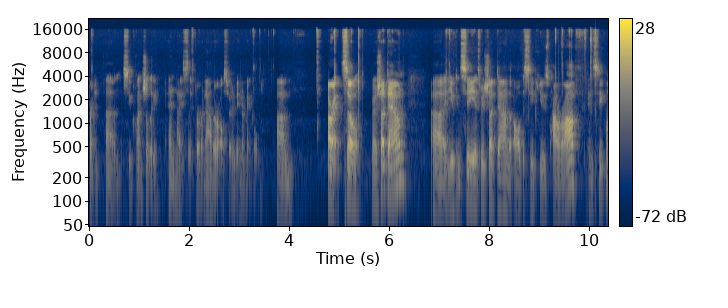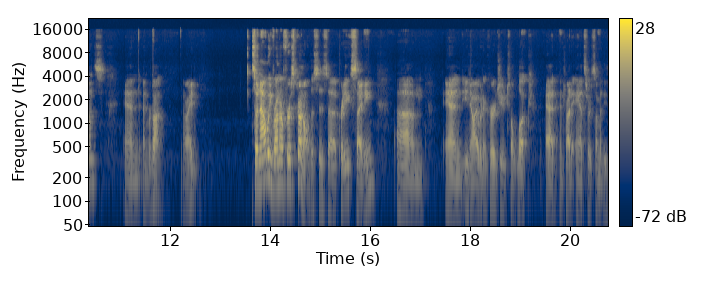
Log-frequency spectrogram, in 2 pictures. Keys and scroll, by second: 5.1 q, 5.4 Return, 10.0 super+Tab.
